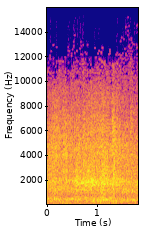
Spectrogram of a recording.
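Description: A CN freight train on the Strathroy Subdivision rolls past at night, loud and close, with a continuous roar of wheels and rail cars and a faint rhythmic clack.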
